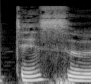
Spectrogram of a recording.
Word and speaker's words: Theys: C'est une maman de Tess. C'est un village, ça s'écrit T-H-E-Y-S, qui a appelé les pompiers pour un accouchement en urgence.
